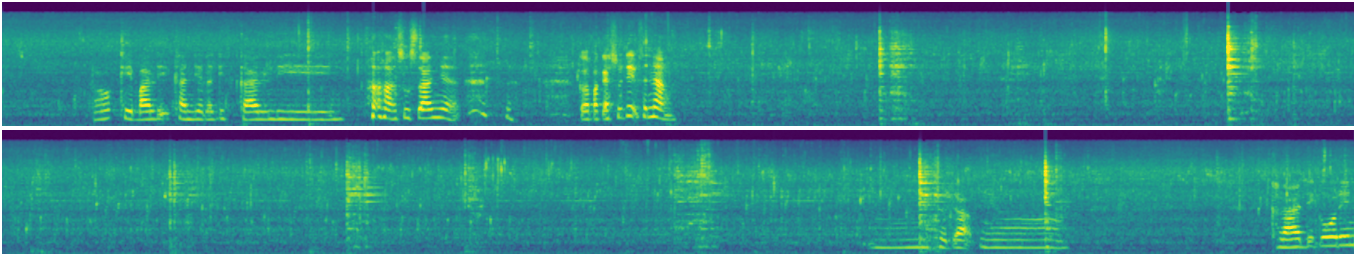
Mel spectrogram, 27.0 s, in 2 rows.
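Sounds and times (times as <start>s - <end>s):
food sizzling in hot oil: 0.0s - 27.0s.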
